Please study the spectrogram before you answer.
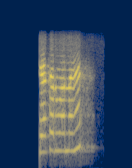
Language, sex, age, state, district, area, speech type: Hindi, female, 45-60, Uttar Pradesh, Ayodhya, rural, conversation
